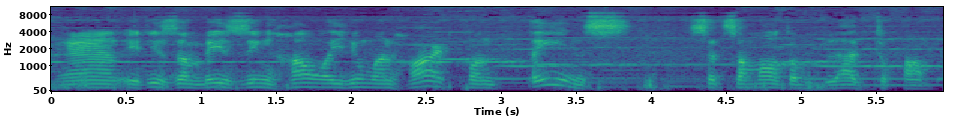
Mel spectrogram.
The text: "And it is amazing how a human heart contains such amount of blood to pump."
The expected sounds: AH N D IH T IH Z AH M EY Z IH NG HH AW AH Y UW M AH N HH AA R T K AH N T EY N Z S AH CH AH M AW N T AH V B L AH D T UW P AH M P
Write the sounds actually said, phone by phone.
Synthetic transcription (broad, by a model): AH N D IH T IH Z AH M EY Z IH NG HH AW AH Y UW M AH N HH AA R T K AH N T EY N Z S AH S AH M AW N T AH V B L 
